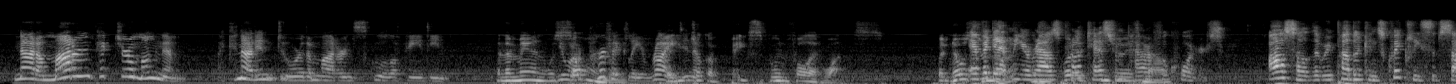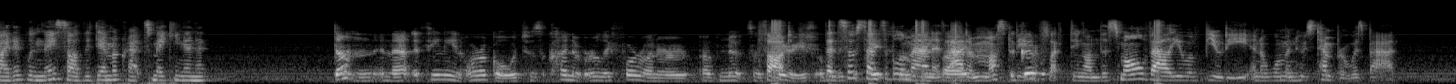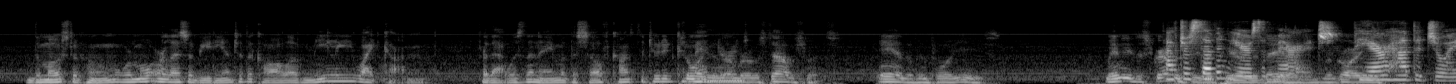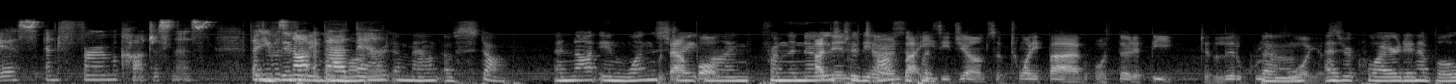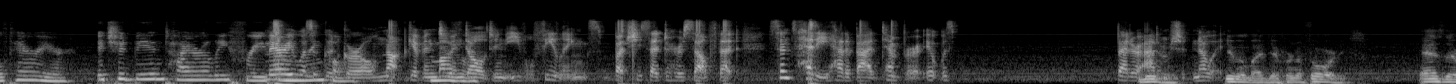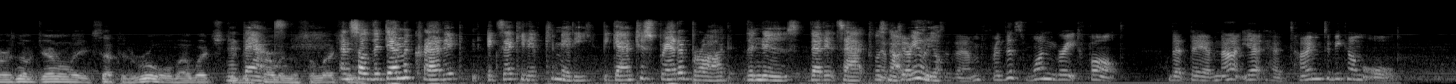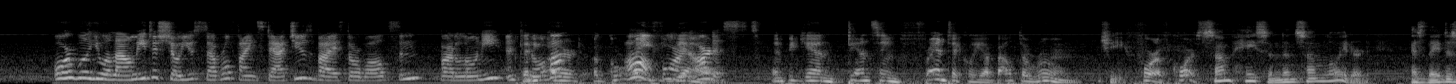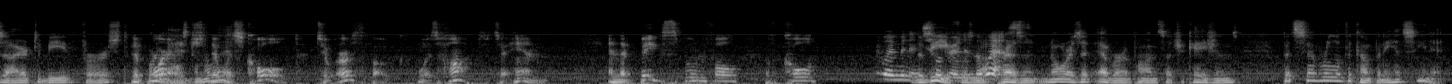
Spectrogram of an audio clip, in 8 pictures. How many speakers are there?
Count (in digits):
10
